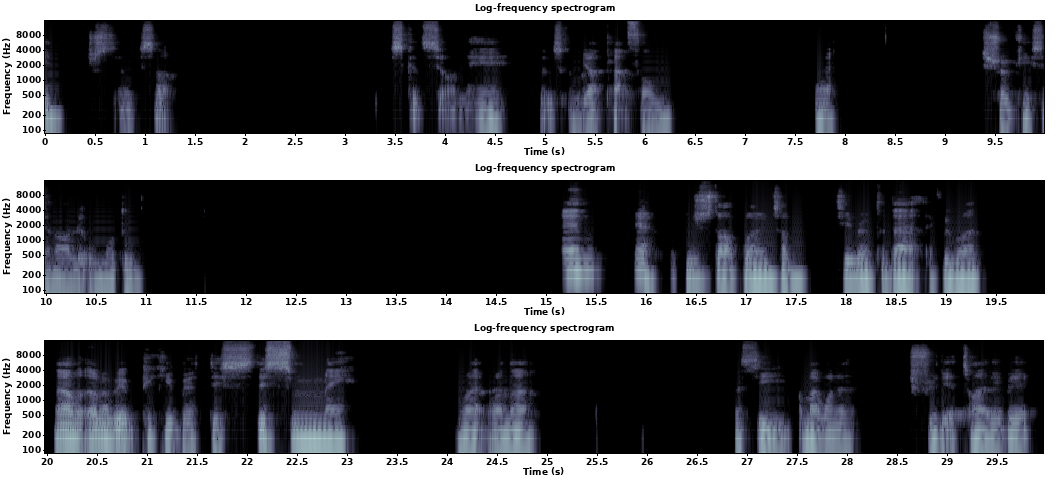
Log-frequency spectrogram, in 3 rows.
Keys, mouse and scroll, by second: 1.8-7.2 drag, 7.5 click, 7.9-8.3 middle drag, 8.6-9.2 scroll down 2, 9.2-10.7 middle drag, 10.9-11.3 shift+middle drag, 11.5-12.1 middle drag, 12.3-12.9 scroll up 3, 13.0 shift+middle click, 13.9-14.6 scroll down 1, 19.6 click, 20.9 KP_Decimal, 21.8-22.4 scroll down 2, 22.4-22.7 middle drag, 23.6 click, 26.3 click, 27.7-29.8 drag.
